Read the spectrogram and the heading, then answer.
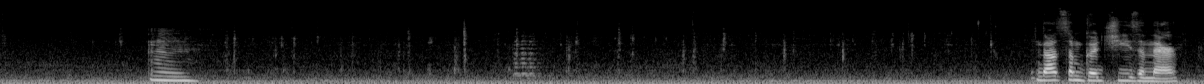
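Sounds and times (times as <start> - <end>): car engine idling: 0.0 - 12.0
soft chewing clicks: 2.0 - 10.4
car horn toot: 5.1 - 5.5.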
